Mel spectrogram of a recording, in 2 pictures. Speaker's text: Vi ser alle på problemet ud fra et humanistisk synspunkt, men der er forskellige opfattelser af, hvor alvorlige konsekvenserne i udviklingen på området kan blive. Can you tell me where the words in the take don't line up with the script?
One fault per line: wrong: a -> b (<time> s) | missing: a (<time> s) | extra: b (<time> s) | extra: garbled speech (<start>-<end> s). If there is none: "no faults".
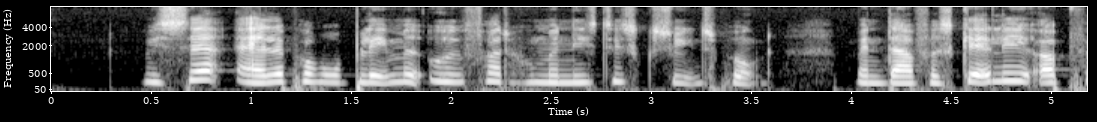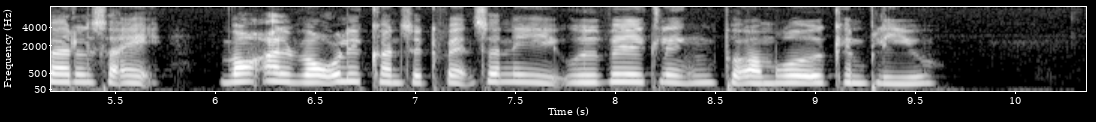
no faults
